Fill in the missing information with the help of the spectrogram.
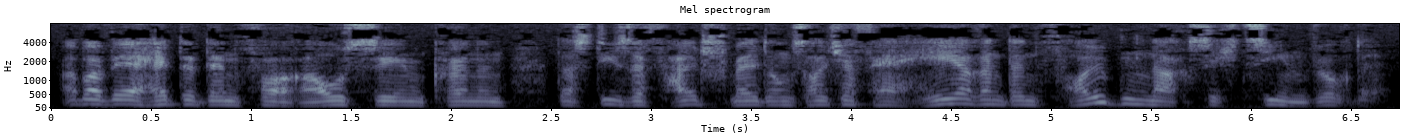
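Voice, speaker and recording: A man playing a pompous, florid older wealthy magnate with a husky voice in a children's audio drama. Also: mid-range voice, normal speed, no room sound, lightly acted. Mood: distressed, confessing.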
